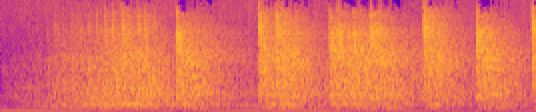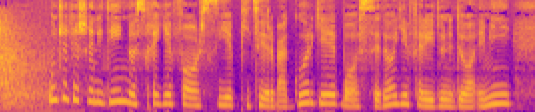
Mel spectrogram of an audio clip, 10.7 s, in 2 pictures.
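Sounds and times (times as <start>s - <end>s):
big kettledrum timpani beats: 0.0s - 6.5s
speech: 5.9s - 10.7s.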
